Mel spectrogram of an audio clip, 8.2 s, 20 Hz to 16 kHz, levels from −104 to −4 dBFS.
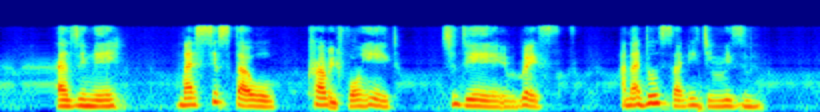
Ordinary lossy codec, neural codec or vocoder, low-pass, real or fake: none; codec, 16 kHz, 0.5 kbps, FreqCodec, larger model; 7.2 kHz; fake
